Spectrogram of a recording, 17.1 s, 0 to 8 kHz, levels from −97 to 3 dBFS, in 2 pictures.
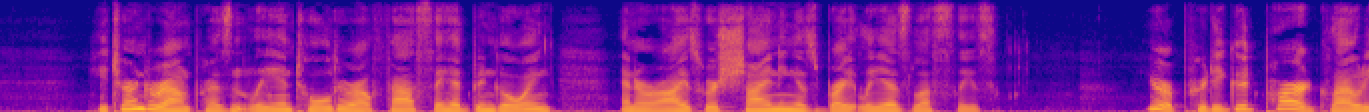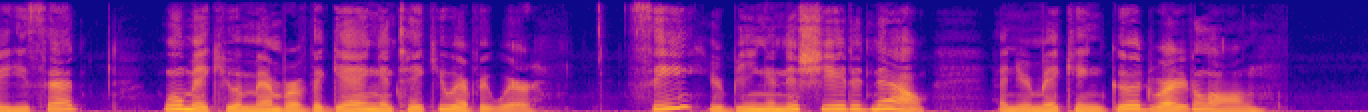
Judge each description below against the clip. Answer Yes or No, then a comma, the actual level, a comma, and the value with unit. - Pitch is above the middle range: Yes, high, 195 Hz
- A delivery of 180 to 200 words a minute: Yes, average, 185 wpm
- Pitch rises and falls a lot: No, average, 3.9 semitones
